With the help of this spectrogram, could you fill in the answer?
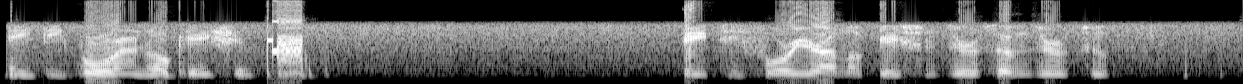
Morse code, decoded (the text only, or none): none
